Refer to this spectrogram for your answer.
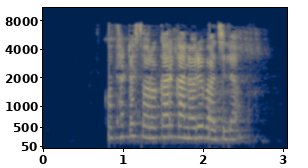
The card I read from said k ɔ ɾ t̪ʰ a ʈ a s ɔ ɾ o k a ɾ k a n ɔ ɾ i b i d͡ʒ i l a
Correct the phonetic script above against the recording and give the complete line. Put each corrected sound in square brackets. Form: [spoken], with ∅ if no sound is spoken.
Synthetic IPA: k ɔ [∅] t̪ʰ a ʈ a s ɔ ɾ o k a ɾ k a n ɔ ɾ [e] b [a] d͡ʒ i l a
